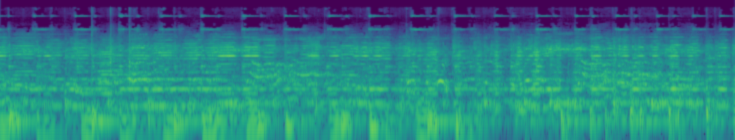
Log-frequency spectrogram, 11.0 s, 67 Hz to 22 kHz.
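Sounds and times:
harmonium: 0.0 - 11.0
tabla bass strokes: 0.0 - 11.0
woman singing: 0.0 - 11.0.

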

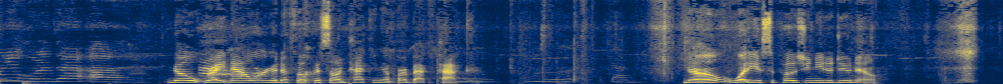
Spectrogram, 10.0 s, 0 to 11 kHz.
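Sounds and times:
young child speaking: 0.0 - 1.6, 4.8 - 6.5
woman speaking: 1.7 - 5.0, 6.8 - 8.8.

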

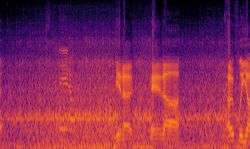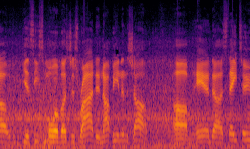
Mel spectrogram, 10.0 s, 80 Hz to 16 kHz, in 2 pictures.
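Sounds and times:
truck engine rumble with whine: 0.0 - 10.0.

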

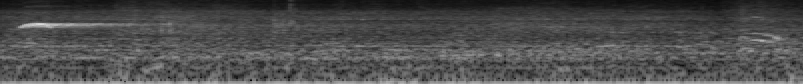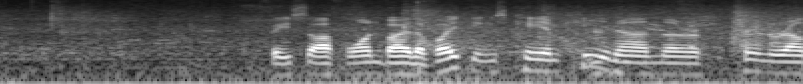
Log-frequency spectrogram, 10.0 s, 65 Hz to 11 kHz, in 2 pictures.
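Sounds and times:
whistle blown: 0.0 - 0.9
low hum: 0.0 - 10.0.

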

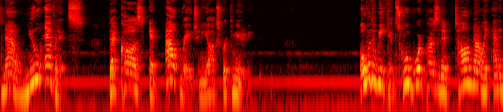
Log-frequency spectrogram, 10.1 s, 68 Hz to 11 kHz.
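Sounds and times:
two-tone steady hum: 0.0 - 10.0.

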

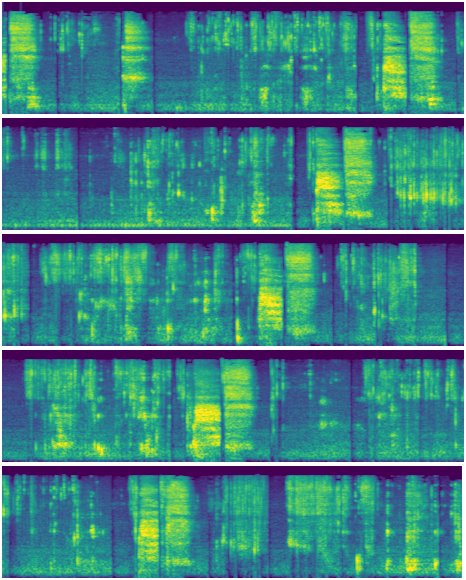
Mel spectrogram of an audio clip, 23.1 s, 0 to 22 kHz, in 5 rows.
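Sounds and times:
chewing soft candy: 0.4 - 1.0, 1.8 - 3.8, 4.4 - 13.5, 14.1 - 15.8, 16.4 - 23.0.

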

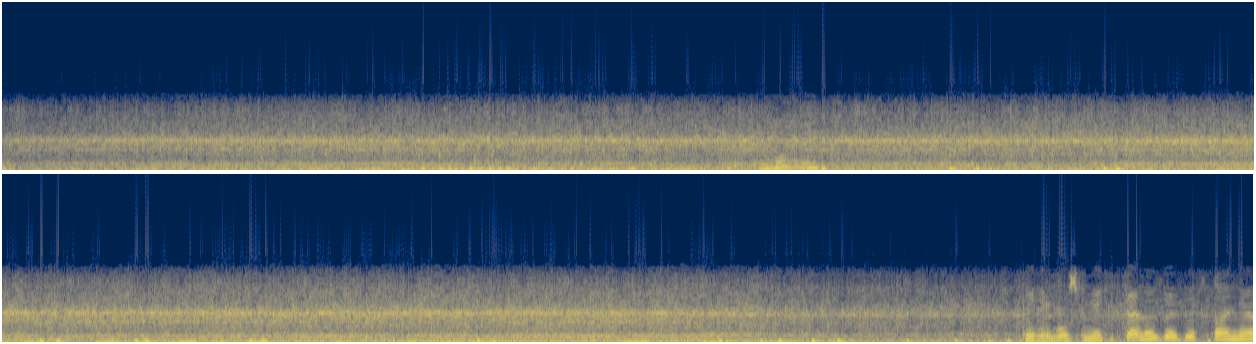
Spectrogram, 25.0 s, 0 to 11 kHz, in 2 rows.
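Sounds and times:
steady hum with whine: 0.0 - 25.0
low rumbling thumps: 3.5 - 25.0.

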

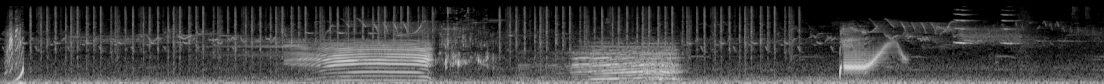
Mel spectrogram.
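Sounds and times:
cow mooing: 2.8 - 4.4, 5.7 - 6.9.

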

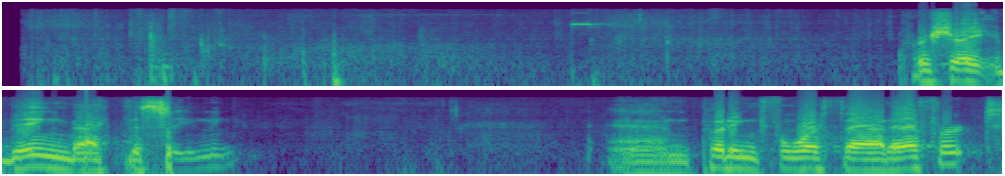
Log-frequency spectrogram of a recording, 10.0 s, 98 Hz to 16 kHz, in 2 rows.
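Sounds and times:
short high beep: 2.8 - 3.1.

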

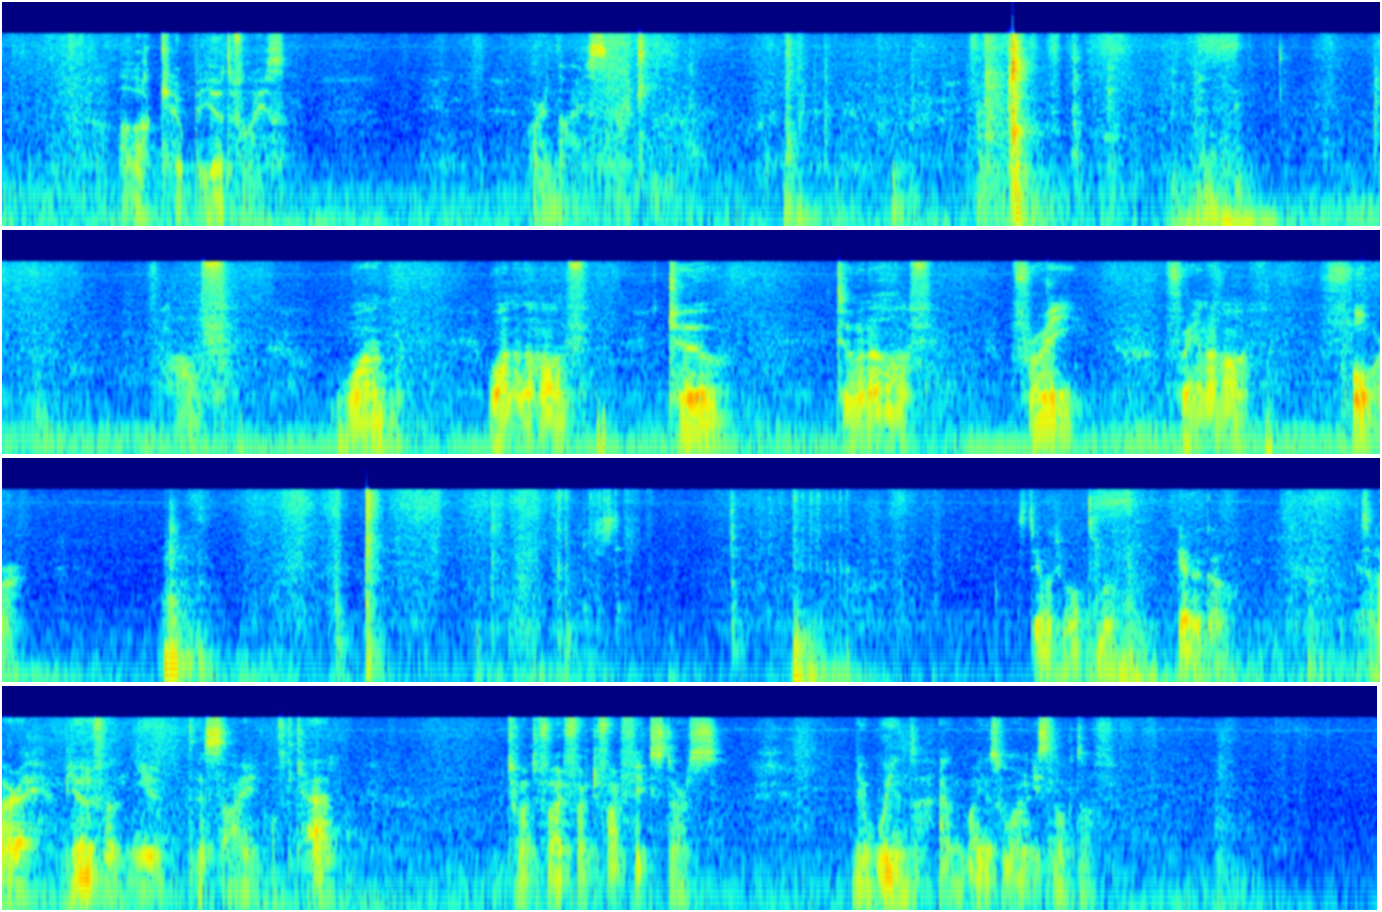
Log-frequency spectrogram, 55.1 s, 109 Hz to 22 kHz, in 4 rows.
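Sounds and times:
elevator machinery hum: 0.0 - 55.0
elevator doors knocking and clunking: 9.7 - 10.9, 29.1 - 29.8, 35.4 - 36.2
elevator door shutting: 9.7 - 16.2, 38.4 - 39.6
heavy thump: 29.1 - 30.0, 35.4 - 36.1, 38.5 - 39.5.

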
